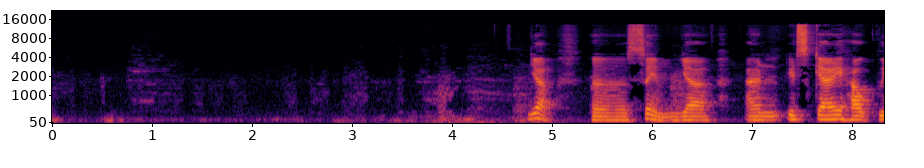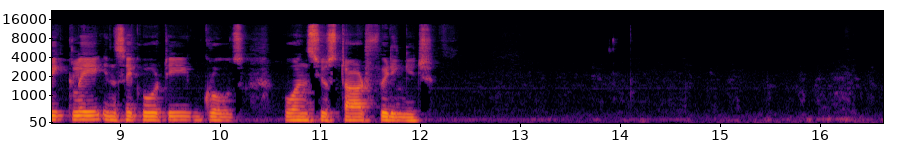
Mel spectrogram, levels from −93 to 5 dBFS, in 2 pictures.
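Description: Listening to the speech recording, nothing stood out as a technical problem at any point.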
